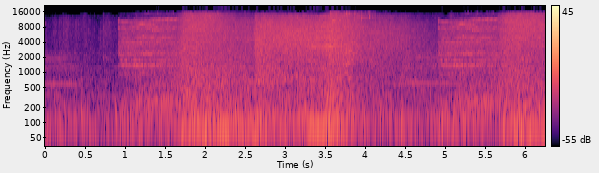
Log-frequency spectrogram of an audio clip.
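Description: Magic spells whoosh and crackle.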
